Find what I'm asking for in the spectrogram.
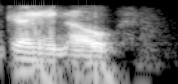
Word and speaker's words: SKNO: It's spelled SKNO, and there's a long line of other K, which makes you pronounce it phonetically SKNO.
